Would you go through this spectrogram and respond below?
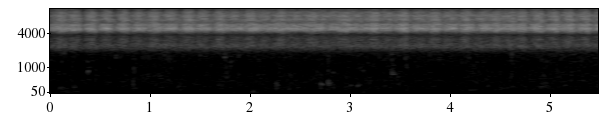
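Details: Massed cricket calls at a bay in Korčula, Croatia form a steady, piercing high hiss that pulses roughly three times per second, over quiet low background rustling.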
